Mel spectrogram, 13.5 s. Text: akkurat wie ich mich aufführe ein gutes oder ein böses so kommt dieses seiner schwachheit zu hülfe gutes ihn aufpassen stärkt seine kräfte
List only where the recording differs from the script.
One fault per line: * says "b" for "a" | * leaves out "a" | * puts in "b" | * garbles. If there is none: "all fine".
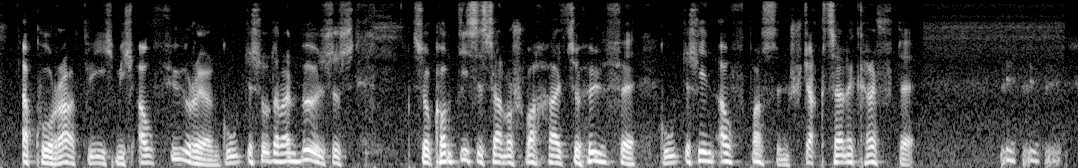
all fine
